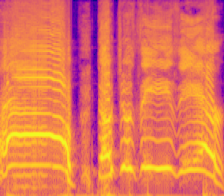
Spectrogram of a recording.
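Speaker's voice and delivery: shrill, very high, terrified scream, first word drawn out. Retelling waking someone up in fright at night, acting out a panicked scream. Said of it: "I was screaming".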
